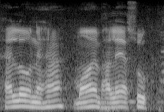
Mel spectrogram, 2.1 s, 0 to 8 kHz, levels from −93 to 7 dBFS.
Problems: none marked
